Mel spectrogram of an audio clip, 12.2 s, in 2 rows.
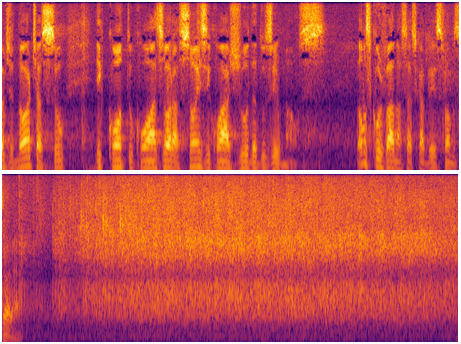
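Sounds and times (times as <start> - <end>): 
speech: 0.0 - 6.5
audience applause: 6.6 - 12.1.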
